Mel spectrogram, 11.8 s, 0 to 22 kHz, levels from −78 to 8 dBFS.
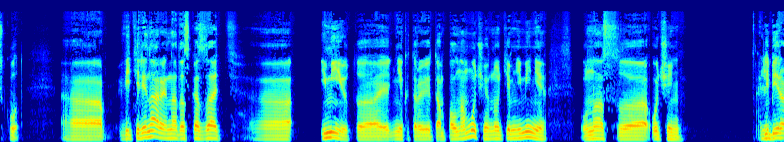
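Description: Speech, with lost packet rebuilt from error correction, three packets, between 9.23 and 9.33 s. The sound never drops out. For about a tenth of a second it turns rougher and grainier, because the decoder is playing low-bitrate backup copies carried in the following packets. The 60 ms of rebuilt audio fits roughly three lost 20 ms packets. The waveform stays continuous with no gap. On a spectrogram, the stretch shows as a short patch of smeared, noisier texture with blurred harmonics.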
